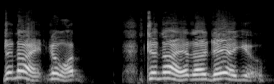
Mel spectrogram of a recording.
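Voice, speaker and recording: A man voicing a bitter, furious wife who shouts accusations through tears, in an audiobook. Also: moderate pace, no echo. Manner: shrill, accusing, near screaming. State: crying. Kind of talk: audiobook character voice.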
